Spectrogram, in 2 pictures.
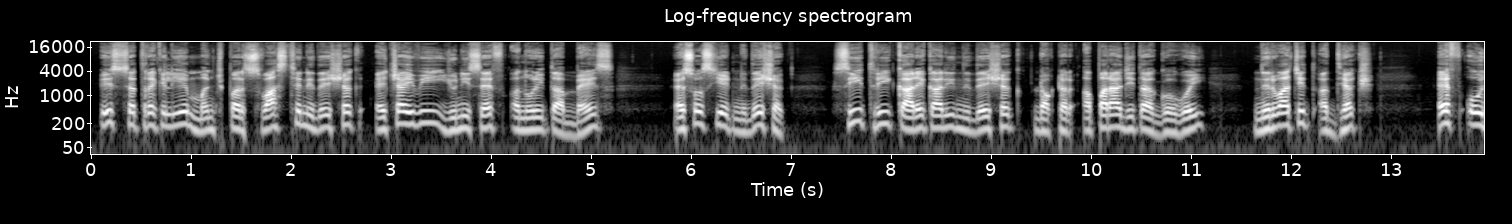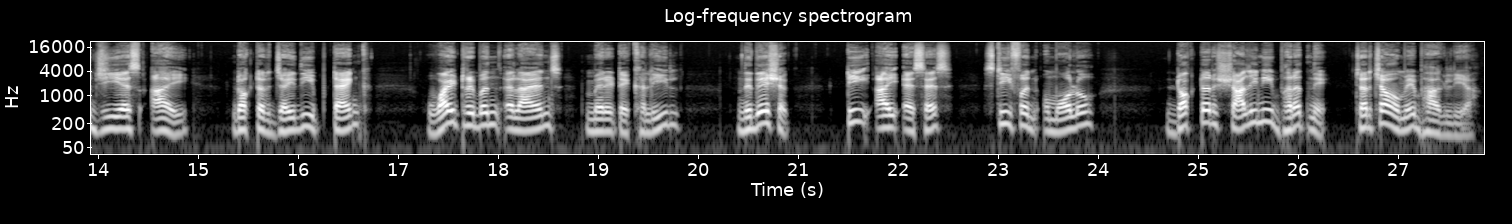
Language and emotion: Hindi, neutral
